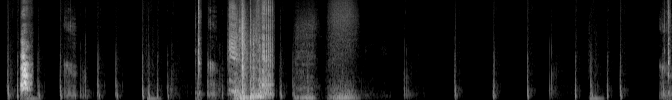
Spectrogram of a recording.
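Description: Soft clicks pop as items are picked up and placed.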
